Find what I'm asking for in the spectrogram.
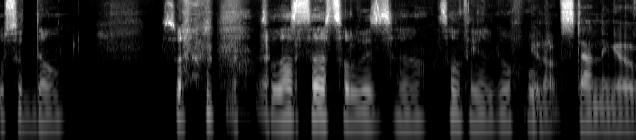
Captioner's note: laughs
